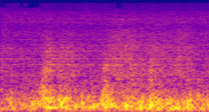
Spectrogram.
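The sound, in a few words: train arriving at Bokaro Thermal station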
